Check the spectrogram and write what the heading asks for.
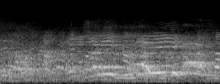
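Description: Several voices shouting and calling over one another at a football match, with no single voice standing out.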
